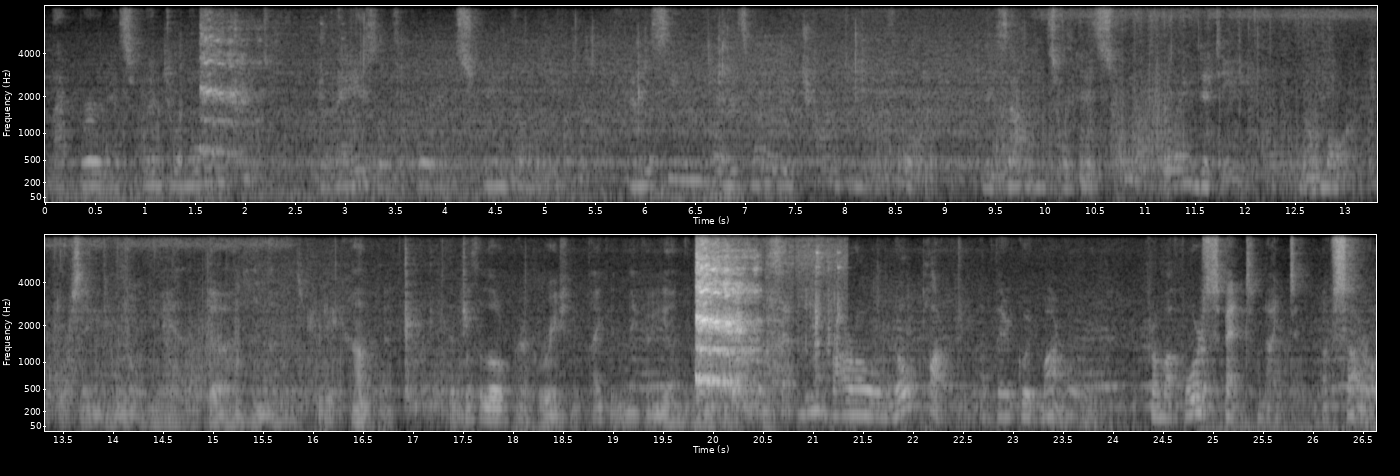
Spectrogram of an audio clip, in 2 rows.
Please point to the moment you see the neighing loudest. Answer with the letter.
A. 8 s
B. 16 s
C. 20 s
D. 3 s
C.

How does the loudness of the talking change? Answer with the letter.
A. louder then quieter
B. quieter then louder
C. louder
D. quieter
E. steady
C.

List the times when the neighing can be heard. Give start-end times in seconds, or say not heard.
1.5-3.0, 19.8-21.3.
